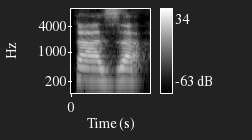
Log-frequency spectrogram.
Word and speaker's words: casa: sound of s but this word is kaza. The same letter I'm using but now I'm saying kaza z. Why is it so? Okay guys, quick reminder. When we have the letter S in between two vowels, then the sound is like a Z. It's a strong sound. It sounds like Z.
